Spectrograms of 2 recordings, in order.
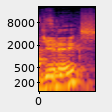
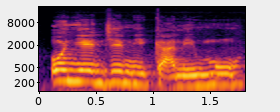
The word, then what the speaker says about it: Onyejinika: Is it the pronunciation that is not correct? Yes. Oh yeah, what is the correct pronunciation? Everything is wrong. I'm afraid to tell you because I feel like you're going to use it. Are you not Onyejinika? No, my full name is Onyejinika.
